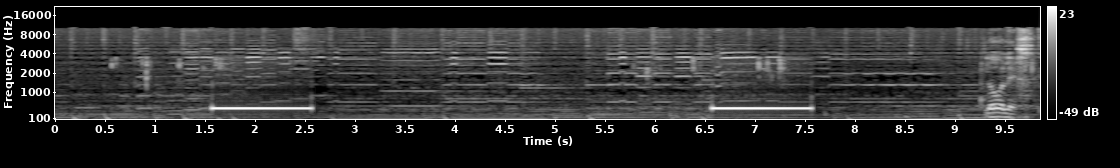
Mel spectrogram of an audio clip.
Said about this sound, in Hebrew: תקשיבי, השיחה עוברת לתא הקולי, מה נעשה? ננסה עוד פעם. אוקיי, ונשמע את הטלפון מצלצל, או שלא.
